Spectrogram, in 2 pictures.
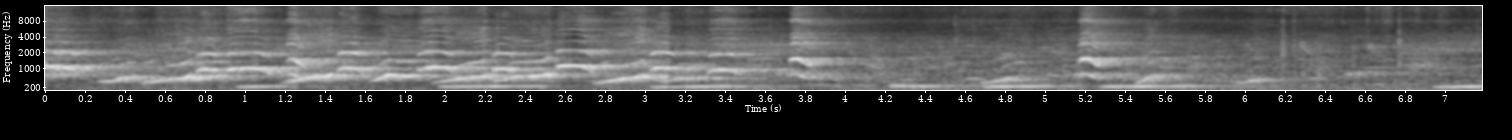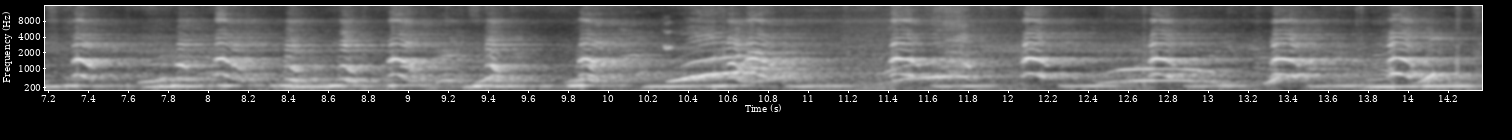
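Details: Caged zoo siamang calling across a distance to others in another enclosure: a long run of rising barking whoops over regular deep booms, pausing briefly midway, then resuming with quick overlapping notes.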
